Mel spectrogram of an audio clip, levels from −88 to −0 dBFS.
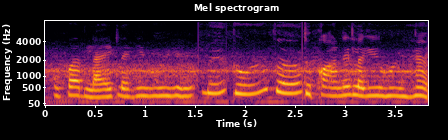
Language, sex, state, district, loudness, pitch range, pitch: Hindi, female, Bihar, Kishanganj, -17 LUFS, 250-310 Hz, 255 Hz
